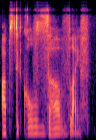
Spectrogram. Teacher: The S is a Z and it connects to the O.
